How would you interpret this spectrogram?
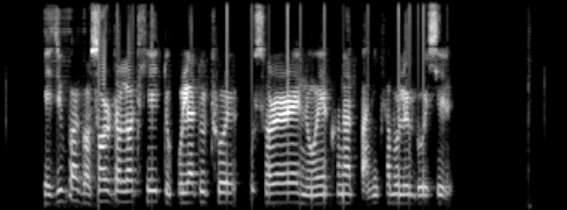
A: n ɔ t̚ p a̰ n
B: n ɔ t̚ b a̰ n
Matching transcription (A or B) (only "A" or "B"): A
